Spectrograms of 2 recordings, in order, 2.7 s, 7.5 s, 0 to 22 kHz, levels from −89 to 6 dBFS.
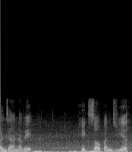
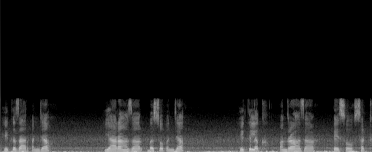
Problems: constant background noise, echo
